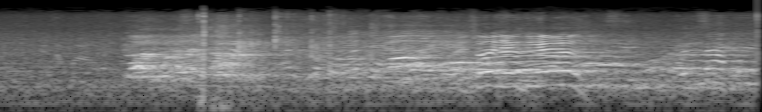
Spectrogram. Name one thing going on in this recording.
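Sneakers squeak on a wooden court in a large echoing gym.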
